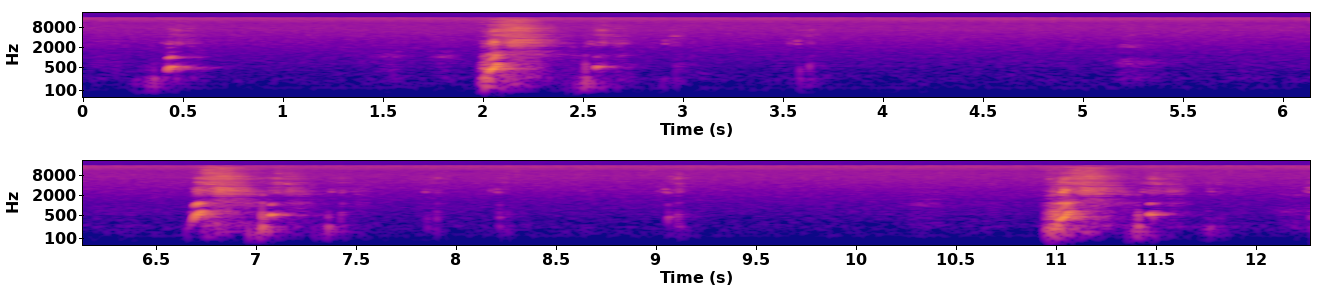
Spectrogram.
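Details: Sleep woofing from Truly, a rescue greyhound dreaming indoors: three muffled woof bursts spaced about four to five seconds apart, each trailed by quick puffing huffs and small breaths.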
